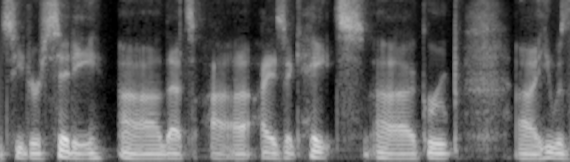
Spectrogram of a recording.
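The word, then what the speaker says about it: Haight: Hate.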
